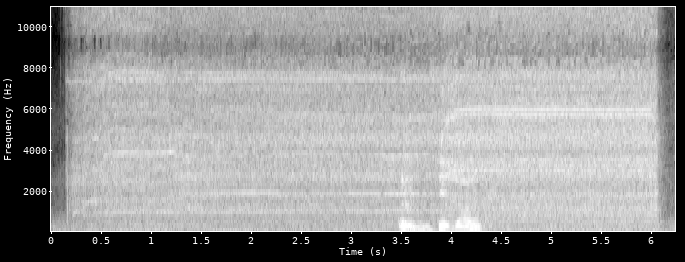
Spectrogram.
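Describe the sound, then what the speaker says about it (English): A Ryobi electric drill whines steadily for several seconds at close range, drilling into a metal gun tang, while a person speaks briefly over it, then the motor cuts off. "Just try to drill straight down."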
